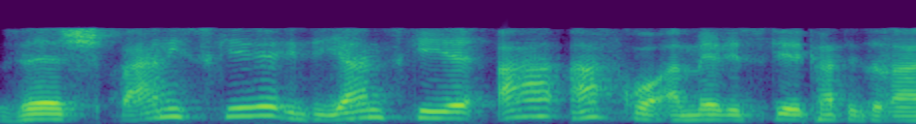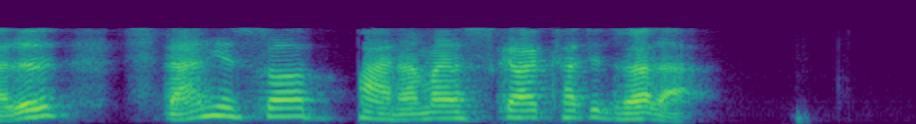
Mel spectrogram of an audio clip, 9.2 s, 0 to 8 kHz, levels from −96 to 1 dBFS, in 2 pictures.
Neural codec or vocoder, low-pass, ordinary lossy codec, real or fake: codec, 16 kHz, 0.8 kbps, ZipCodec; 7.2 kHz; AAC, 16 kbps; fake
